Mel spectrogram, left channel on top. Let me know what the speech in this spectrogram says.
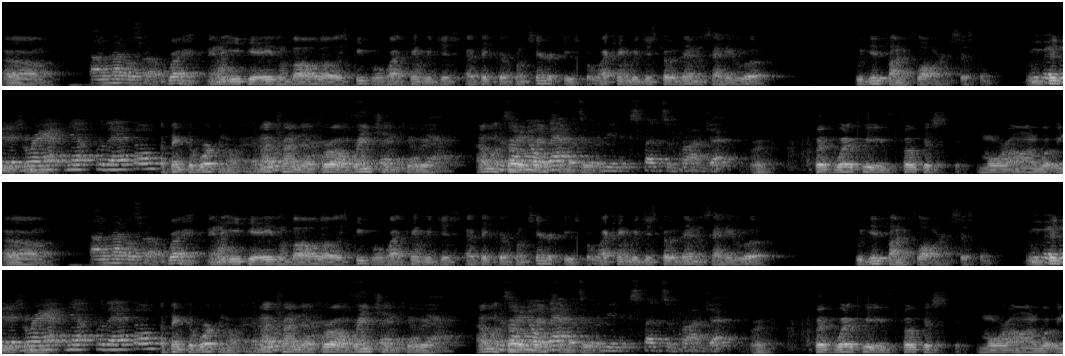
On Meadows Road. Right, and Yeah. the EPA is involved, all these people, why can't we just, I think they're from Syracuse, but why can't we just go to them and say, hey, look, we did find a flaw in our system. and we Did could they use get a some- grant yet for that though? I think they're working on it. I'm They're not trying working to on throw a That's wrench the thing, into it. yeah. I don't wanna Cause throw I a know wrench that was into gonna it. be an expensive project. But what if we focused more on what we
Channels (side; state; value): both; identical; correlation 1.00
